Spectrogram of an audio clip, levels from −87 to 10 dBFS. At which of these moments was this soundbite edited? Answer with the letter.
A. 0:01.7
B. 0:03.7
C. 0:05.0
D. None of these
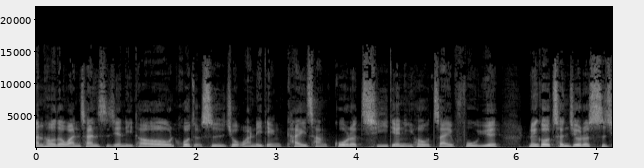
A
